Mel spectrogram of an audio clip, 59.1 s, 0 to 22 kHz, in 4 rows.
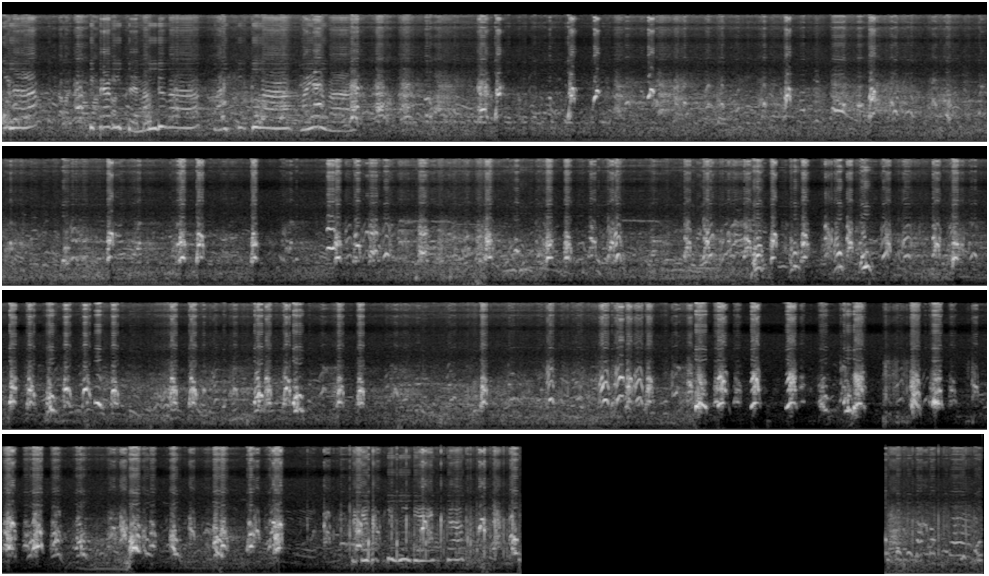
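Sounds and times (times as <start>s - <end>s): dog barking: 0.9s - 1.4s, 5.2s - 7.6s, 8.5s - 14.4s, 15.7s - 16.6s, 17.4s - 17.9s, 18.6s - 24.3s, 25.0s - 31.4s, 32.1s - 35.7s, 36.3s - 37.9s, 38.5s - 42.6s, 43.2s - 48.6s, 51.5s - 52.2s.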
